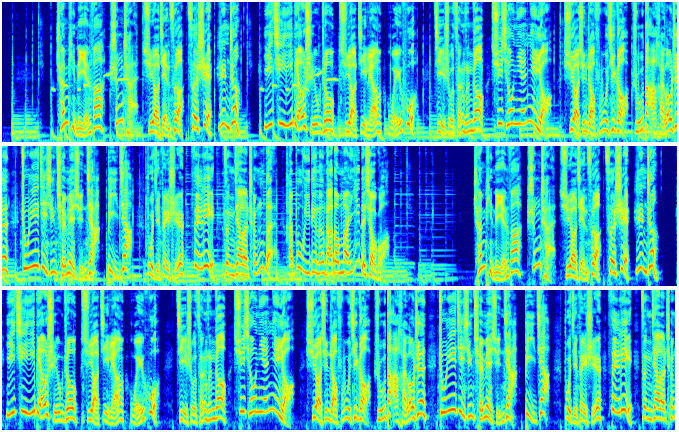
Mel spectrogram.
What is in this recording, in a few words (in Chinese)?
年轻 轻松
